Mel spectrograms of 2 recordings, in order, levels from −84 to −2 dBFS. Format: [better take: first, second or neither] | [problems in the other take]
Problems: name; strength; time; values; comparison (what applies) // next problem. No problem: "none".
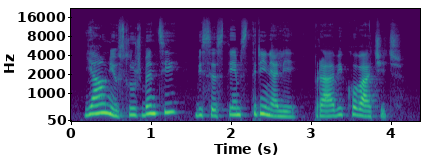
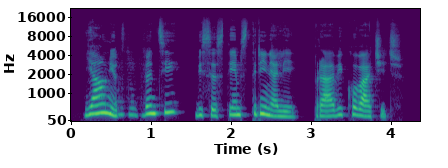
first | noise reduction (neural mask model DeepFilterNet 3)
